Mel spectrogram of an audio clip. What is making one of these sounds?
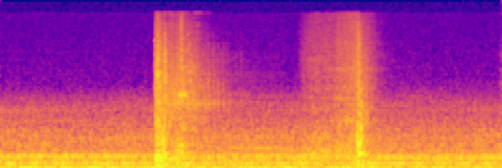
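A wooden drawer swings open with a knock and a click.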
